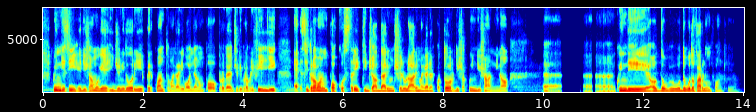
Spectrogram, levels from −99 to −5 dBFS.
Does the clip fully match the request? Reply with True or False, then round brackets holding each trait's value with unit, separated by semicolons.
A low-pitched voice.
True (95 Hz)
